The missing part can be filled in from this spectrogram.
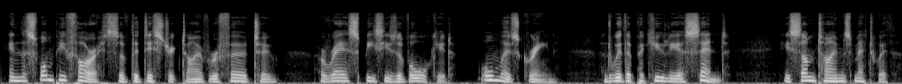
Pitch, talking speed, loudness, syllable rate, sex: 140 Hz, 180 wpm, -17 LUFS, 5.4 syllables/s, male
